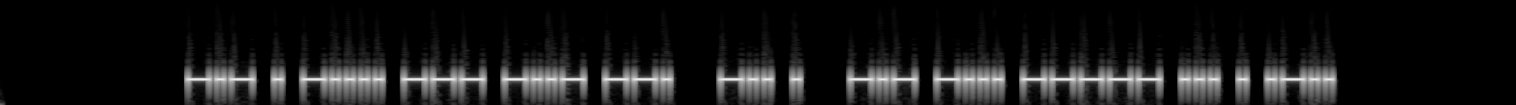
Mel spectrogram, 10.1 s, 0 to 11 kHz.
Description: Morse code, heard as a keyed tone, about 25 wpm, 700 Hz. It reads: KE6OXG DE KB0SEL
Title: USA Callsign DE Callsign - 6 Characters - 25wpm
